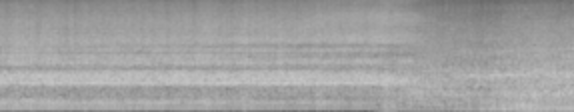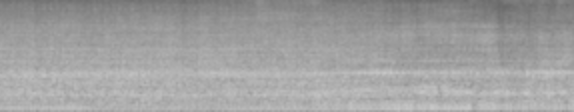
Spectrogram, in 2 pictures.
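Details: Engine after replacing a broken-off spark plug and both head gaskets, checked for earlier ticking (suspected old plug fragments in muffler): runs at an even, steady pace with no ticking over the exhaust drone; sounds healthy.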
